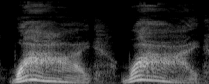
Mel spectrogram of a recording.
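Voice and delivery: whispered complaining why; mock whining whisper. Preacher imitating his people's whispered complaint. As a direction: whimper the question. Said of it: "Why is this happening to us?".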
